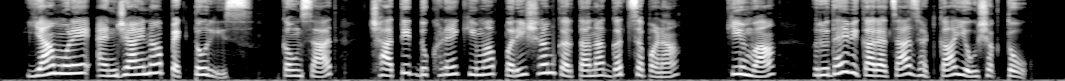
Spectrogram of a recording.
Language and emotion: Marathi, neutral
